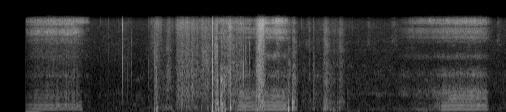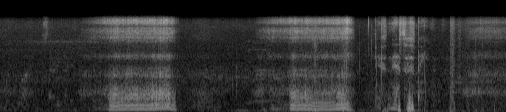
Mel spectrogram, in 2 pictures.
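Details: Loud, rough, rumbling snores on the in-breath, about four breaths with quiet gaps and some room noise; a woman snoring.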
